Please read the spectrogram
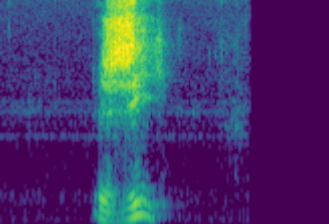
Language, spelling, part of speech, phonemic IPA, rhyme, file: Dutch, zie, verb, /ˈzi/, -i, Nl-zie.ogg
- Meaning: inflection of zien: 1. first-person singular present indicative 2. second-person singular present indicative 3. imperative 4. singular present subjunctive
